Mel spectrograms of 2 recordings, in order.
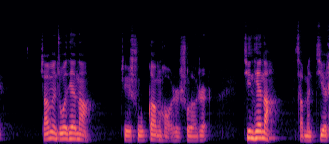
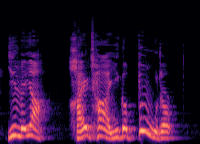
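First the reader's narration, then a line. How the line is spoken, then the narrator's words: Shout. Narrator (Chinese): 吴大师啊…喊了一声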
